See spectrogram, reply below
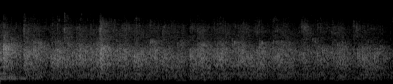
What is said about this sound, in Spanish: Y yo los felicito a ustedes, hermanos. Vamos a darle un aplauso al Señor, amén. Aleluya.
